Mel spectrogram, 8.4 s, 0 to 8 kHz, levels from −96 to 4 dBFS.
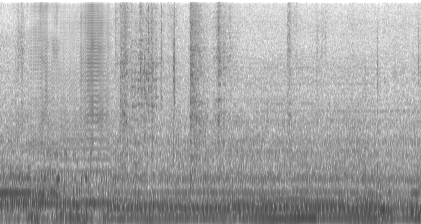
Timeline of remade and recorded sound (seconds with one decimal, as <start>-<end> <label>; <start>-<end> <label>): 0.0-0.6 recorded; 0.6-2.2 remade; 2.2-8.4 recorded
